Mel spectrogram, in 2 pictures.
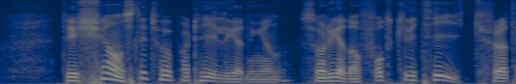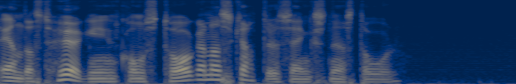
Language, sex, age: Swedish, male, 19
